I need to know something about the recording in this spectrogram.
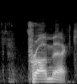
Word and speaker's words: Powell: Powell, is that, did I say it correctly? Powell, yes. Powell.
